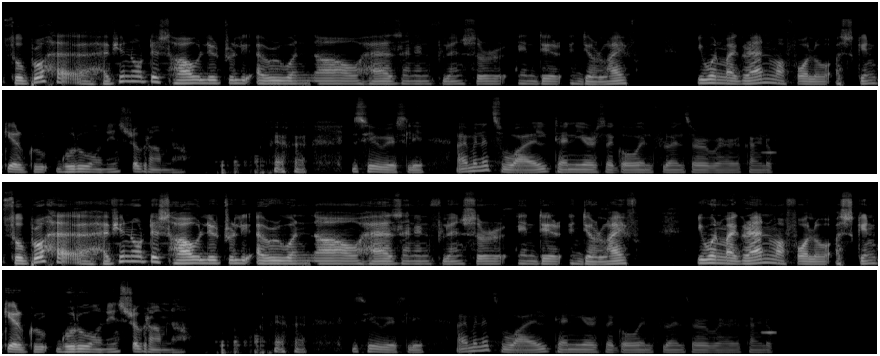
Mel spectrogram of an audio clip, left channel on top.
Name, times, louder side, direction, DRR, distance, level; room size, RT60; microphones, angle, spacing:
voice 1, 0.0-10.6 11.3-11.4 16.4-16.5, right 5 dB, 50° right, 0.7 m, -33 dB
voice 2, 11.4-16.5, left 4 dB, 90° left, 1.0 m, -42 dB
head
